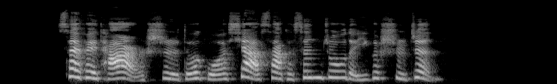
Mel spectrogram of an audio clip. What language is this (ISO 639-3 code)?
zho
